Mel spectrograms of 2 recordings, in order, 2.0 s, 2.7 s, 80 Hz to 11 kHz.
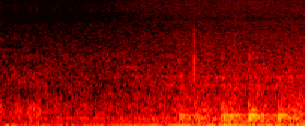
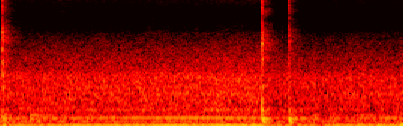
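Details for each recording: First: Sharp electric fan, fairly new, running on speed 1 and reported noisy: low steady motor hum with faint uneven knocks and scrapes, as if something is rubbing inside; cause not yet found, rear housing removed for inspection. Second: Sharp electric fan after disassembly and reassembly to fix an internal knocking noise, speed 1: steady low motor hum with light taps, no knocking; knocking gone, normal fan running.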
